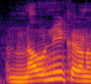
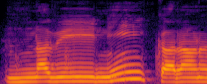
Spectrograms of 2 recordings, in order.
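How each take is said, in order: First: नवनीकरण with "nav-nee", missing the vee syllable; wrong form. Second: नवीनीकरण very slowly, "na-vee-nee-karan"; correct form, drawn out. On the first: Teacher showing students the mistaken form, syllable dropped. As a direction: say नवनीकरण run together as "navnee-karan". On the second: Teacher correcting a misspelt word for students, syllable by syllable. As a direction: stretch both long ī sounds in नवीनीकरण. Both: Shown as a demonstration. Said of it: "नवनीकरण नहीं जी".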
